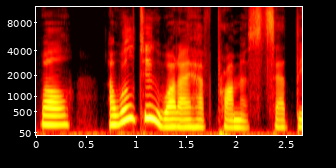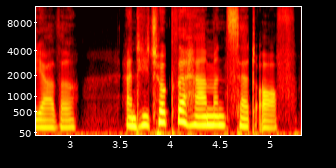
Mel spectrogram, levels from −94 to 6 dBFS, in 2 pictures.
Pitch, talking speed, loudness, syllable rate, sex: 185 Hz, 215 wpm, -18 LUFS, 5.1 syllables/s, female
